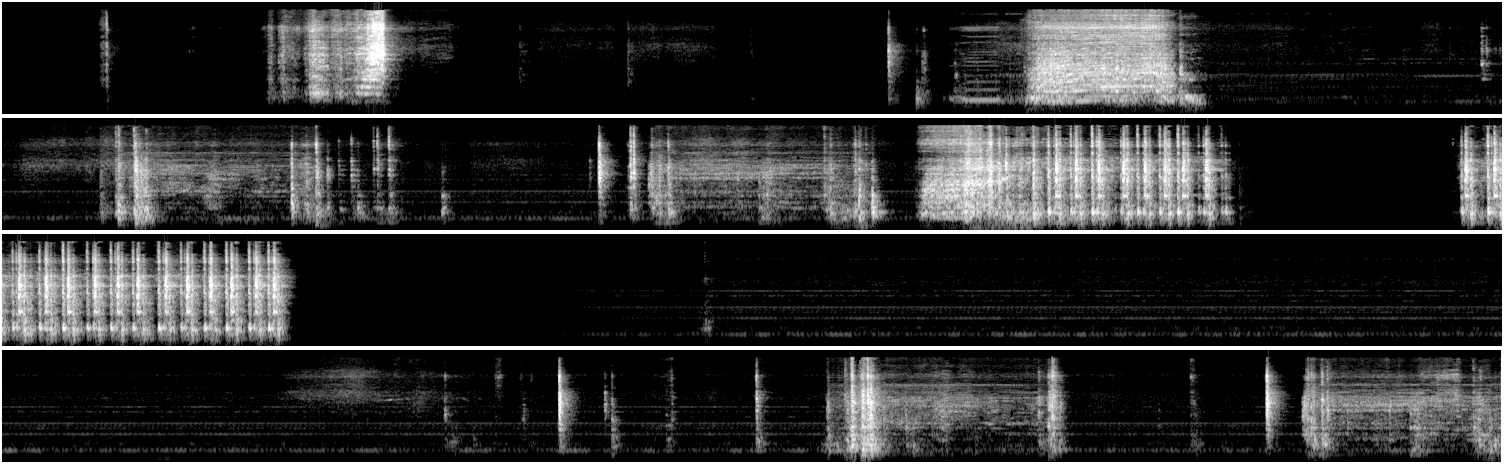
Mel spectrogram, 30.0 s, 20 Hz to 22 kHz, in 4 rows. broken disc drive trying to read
26.6s 27.9s

